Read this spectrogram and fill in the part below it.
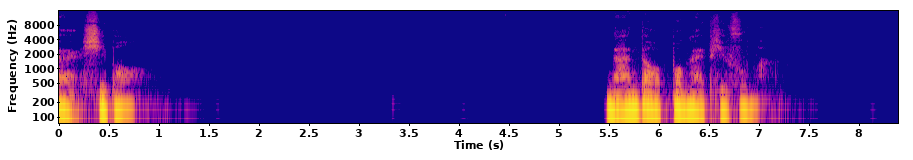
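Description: An elderly man speaks calmly into a close microphone, in short phrases with long pauses.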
